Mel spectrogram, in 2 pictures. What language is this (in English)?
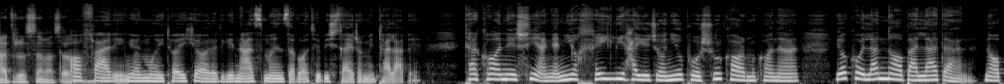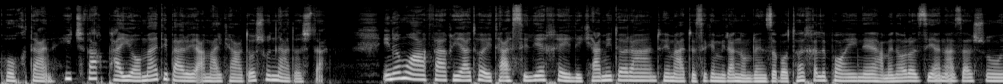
Persian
